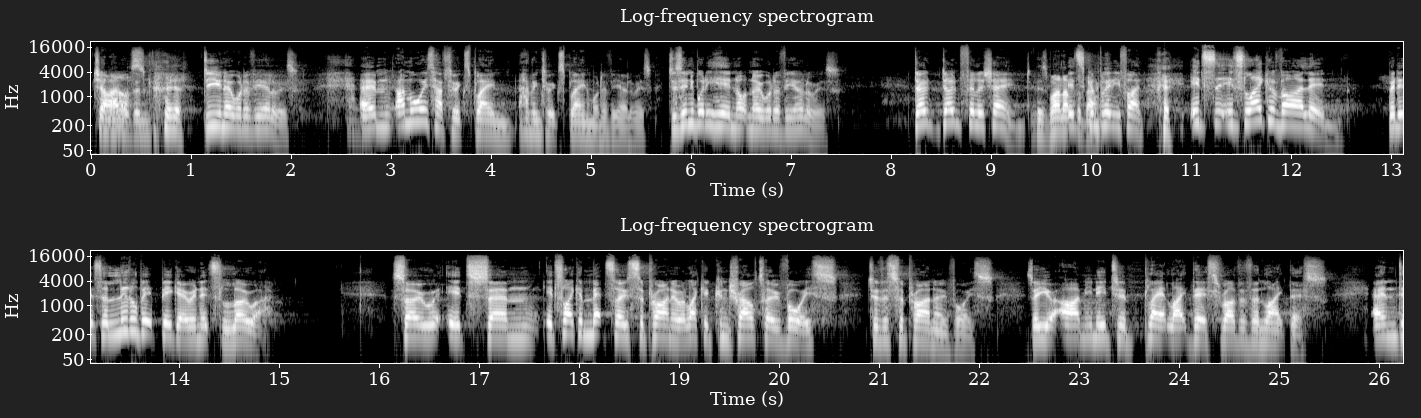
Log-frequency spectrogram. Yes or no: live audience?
yes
